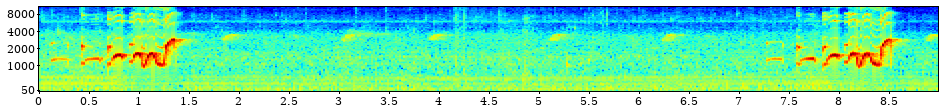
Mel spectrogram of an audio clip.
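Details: Caged Black-naped oriole from Aceh in the morning: two loud fluty whistled phrases about seven seconds apart, each looping and rising, with faint short high notes from other birds between them.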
